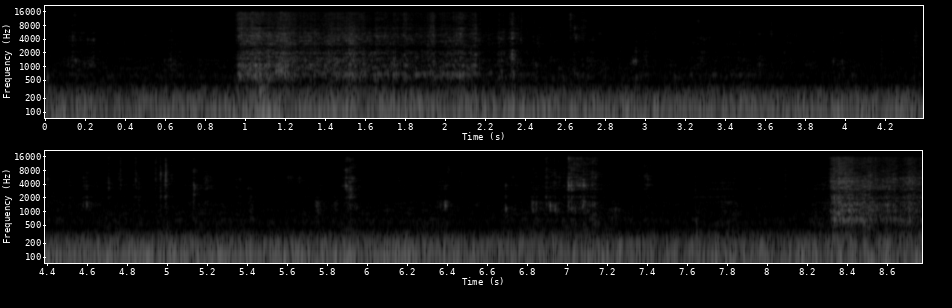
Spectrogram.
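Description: Small rustling and crinkling sounds come from something handled close by.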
